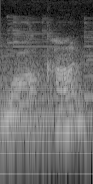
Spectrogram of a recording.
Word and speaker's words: Wakan: co-creator of wacon boxing pronounce wah Khan and it is Lakota for sacred these are sacred treasure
